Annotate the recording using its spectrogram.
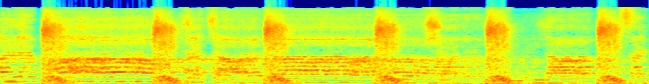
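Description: Male voices chanting a Muharram nauha lament in long held notes. Loud rhythmic chest-beating (matam) strokes sound about once a second, keeping the beat of the lament.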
